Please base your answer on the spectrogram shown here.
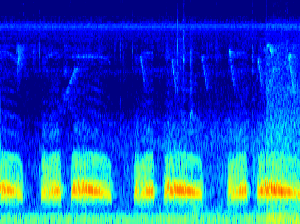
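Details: Male spotted dove cooing when meeting a rival, a sound made before a contest of strength, in Malaysia: seven low hollow coos of varied length in a steady series, with faint high chirps of other birds behind.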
